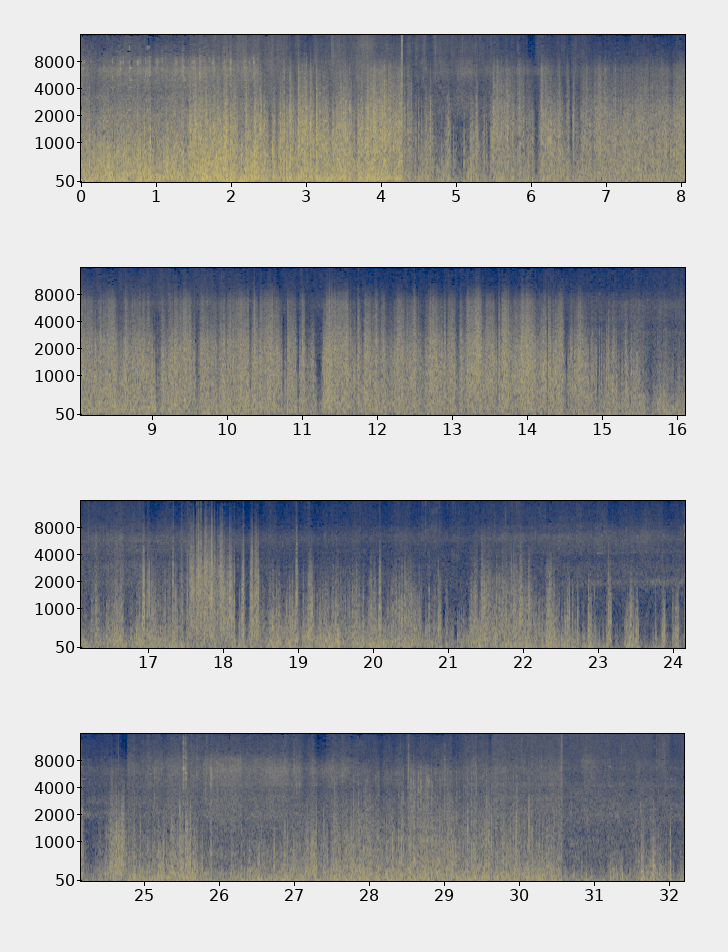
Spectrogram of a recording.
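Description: Strong wind buffeting the phone's microphone. For about the first four seconds it is loud and rumbling, then it drops suddenly to a lighter, gusty wind noise with choppy water, aboard a small passenger ferry crossing a windy estuary.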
